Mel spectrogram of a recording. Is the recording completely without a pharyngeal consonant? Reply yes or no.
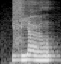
no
